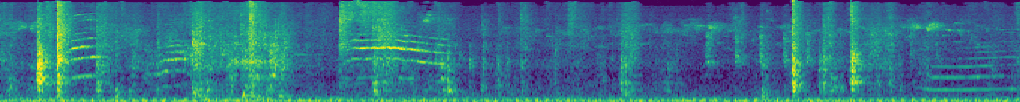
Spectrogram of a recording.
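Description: Cats and kittens meowing while being fed: a short meow about half a second in, a falling meow about three seconds in, and a longer, steadier meow near the end, with scattered light clicks in between.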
